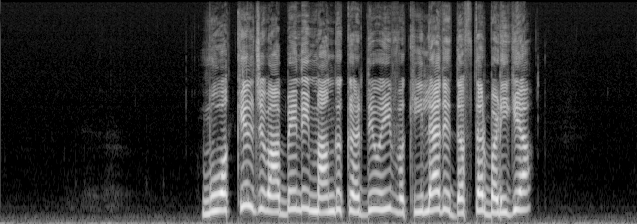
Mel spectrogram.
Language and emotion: Dogri, angry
